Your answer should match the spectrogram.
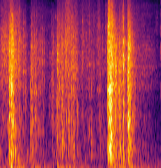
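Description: Plastic gel pens clattering and rattling as they are rummaged through and spill out of their basket, in two short bursts, the second about halfway through.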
